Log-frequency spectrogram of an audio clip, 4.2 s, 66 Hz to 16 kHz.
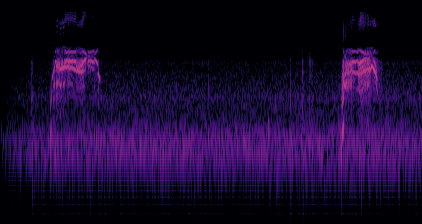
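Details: An osprey at its nest during feeding on 19 July 2012 at 9:43 gives two shrill, slightly wavering whistled squeals about three seconds apart, each lasting half a second, over a steady background hiss.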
